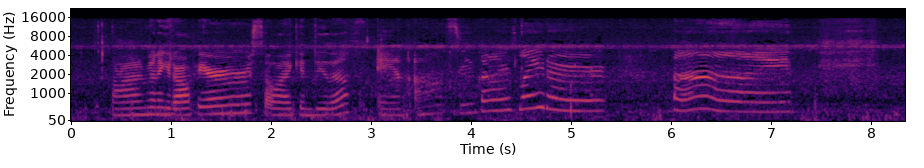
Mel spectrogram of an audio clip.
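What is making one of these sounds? A young woman talks playfully and close to a microphone.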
